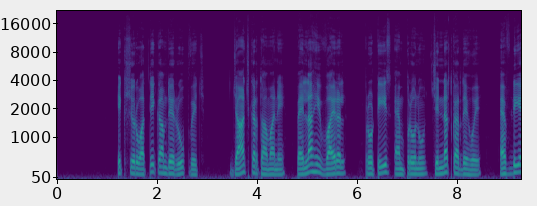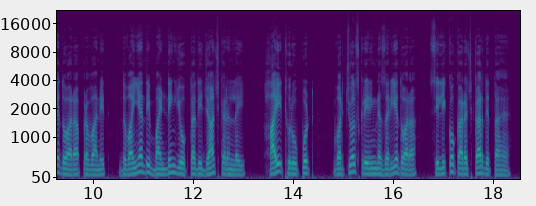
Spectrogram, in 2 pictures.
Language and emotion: Punjabi, neutral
